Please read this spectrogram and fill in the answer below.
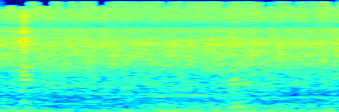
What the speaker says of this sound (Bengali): ঢাকা দিয়ে দিয়ে কিছুক্ষণ সময় আলুগুলো ভেজে নেব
